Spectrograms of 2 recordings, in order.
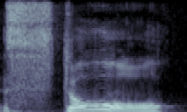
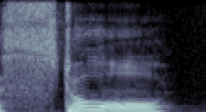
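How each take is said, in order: First: Stole stretched very slow; drawn-out stole. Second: Stole stretched very slow and falling; drawn-out stole. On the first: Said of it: "speaking of, stole". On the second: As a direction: drag out stole with a fall. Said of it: "you know what really stole". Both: Shown as a demonstration.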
